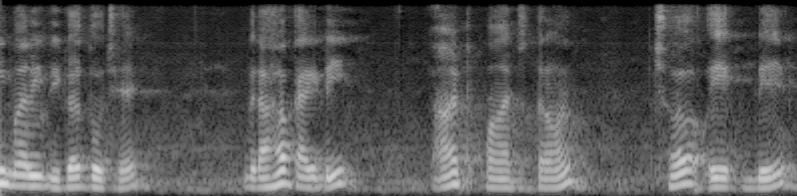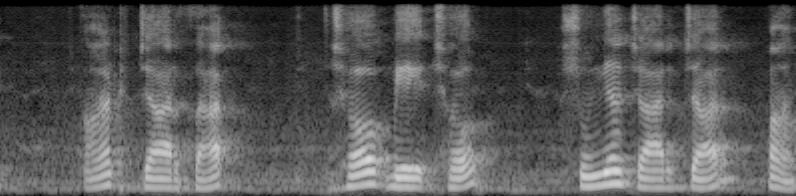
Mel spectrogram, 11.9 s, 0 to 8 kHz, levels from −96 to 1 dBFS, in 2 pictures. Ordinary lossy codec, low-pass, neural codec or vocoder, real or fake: none; 7.2 kHz; codec, 16 kHz, 2 kbps, FreqCodec, larger model; fake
